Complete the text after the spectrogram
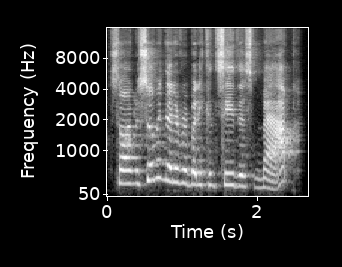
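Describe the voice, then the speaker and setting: A woman's voice: high-pitched, very animated, fast talker. A woman hosting a live-stream interview on a video call, chatty and self-deprecating, laughing often. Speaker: host.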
